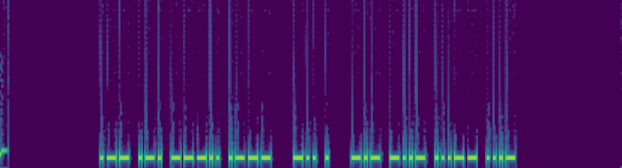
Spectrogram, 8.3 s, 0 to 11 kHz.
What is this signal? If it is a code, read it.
Morse code, heard as a keyed tone, about 28 wpm, 700 Hz. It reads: WR8J DE KX3V
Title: USA Callsign DE Callsign - 4 Characters - 28wpm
